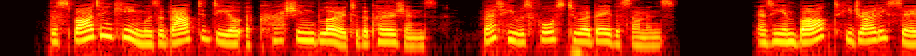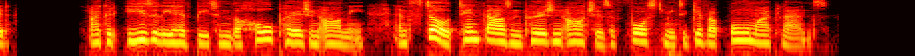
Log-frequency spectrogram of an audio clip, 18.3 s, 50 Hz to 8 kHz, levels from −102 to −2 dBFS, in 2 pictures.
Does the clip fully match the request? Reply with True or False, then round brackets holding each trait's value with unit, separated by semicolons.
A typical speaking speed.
True (165 wpm)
